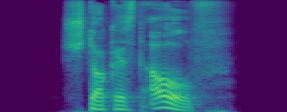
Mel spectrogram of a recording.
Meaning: second-person singular subjunctive I of aufstocken
- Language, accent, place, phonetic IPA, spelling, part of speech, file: German, Germany, Berlin, [ˌʃtɔkəst ˈaʊ̯f], stockest auf, verb, De-stockest auf.ogg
